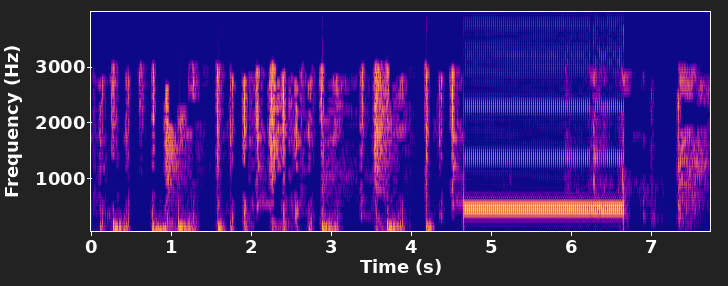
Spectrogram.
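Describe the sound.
A phone line rings while a call is transferred to an office extension. After a stretch of talk comes a single steady electronic ringing tone lasting about two seconds, followed by a brief voice.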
